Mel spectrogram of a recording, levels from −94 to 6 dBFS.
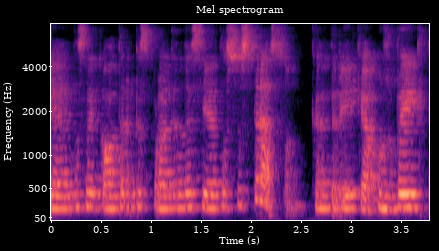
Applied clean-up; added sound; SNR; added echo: neural mask model DeepFilterNet 3.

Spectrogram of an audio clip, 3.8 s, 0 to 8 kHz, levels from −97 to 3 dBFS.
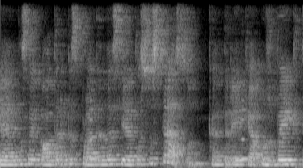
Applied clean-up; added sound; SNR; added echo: none; Wind instrument, woodwind instrument; 9 dB; reverberation time 0.4 s.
